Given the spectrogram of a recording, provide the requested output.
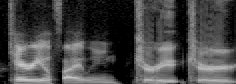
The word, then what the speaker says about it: caryophyllene: Caryophyllene.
